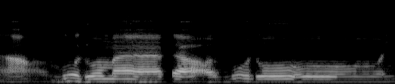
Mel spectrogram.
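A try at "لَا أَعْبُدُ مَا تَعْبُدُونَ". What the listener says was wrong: Baik, nampaknya huruf A-nya masih dekat ke bunyi ain ya. La a'budu. Ya, tadi sedikit saja di huruf hamzah yang bertemu dengan ain itu masih dekat ke bunyi ain sehingga a-nya tadi terdengarnya huruf ain.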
